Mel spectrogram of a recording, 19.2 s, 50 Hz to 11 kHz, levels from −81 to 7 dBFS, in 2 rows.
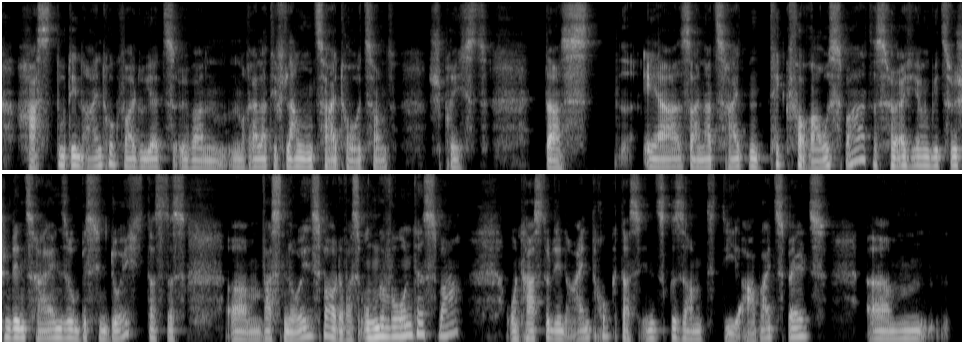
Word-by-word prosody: Hast - - +1
du 125 - +1
den 120 0 +3
Eindruck, 120 +5 -3
weil 110 -1 0
du 105 - -4
jetzt 105 0 0
über 100 -1 -2
'n 95 -1 -4
'n 105 -1 -5
relativ 105 +1 -1
langen 105 0 +3
Zeithorizont - - -2 0.3
sprichst, - - -5 0.5
dass - - +3
ä - - -12 0.2
er - - +3
seiner 105 0 +1
Zeit 105 +1 -1
'n 105 - -1
Tick - - -5
voraus 100 +6 +2
war? 190 +6 0
Das 205 - -1
höre 120 -1 +4
ich 115 -1 0
irgendwie 120 -1 +1
zwischen 120 0 +1
den 120 -1 +7
Zeilen 115 +1 +1
so 120 +1 +3
'n 110 - 0
bisschen 110 -1 -2
durch, 110 0 -2
dass - - -3
das, - - -1 0.4
ähm, 100 +1 -1
was 105 -1 +1
Neues 110 +7 +1
war 145 -4 +2
oder 105 -4 +1
was 95 - -2
Ungewohntes 135 +7 +4
war? 170 +7 -4 0.4
Und - - -3
hast 110 0 +2
du 115 - +2
den 110 -1 +1
Eindruck, 125 +4 -6
dass 115 -3 -1
insgesamt 110 -1 -4
die - - -3
Arbeitswelt, 135 +1 -1 0.4
ähm, 105 +1 -1
m - - -20
115 Hz, 170 wpm, -25 LUFS, 105-125 Hz, 0.5 s, den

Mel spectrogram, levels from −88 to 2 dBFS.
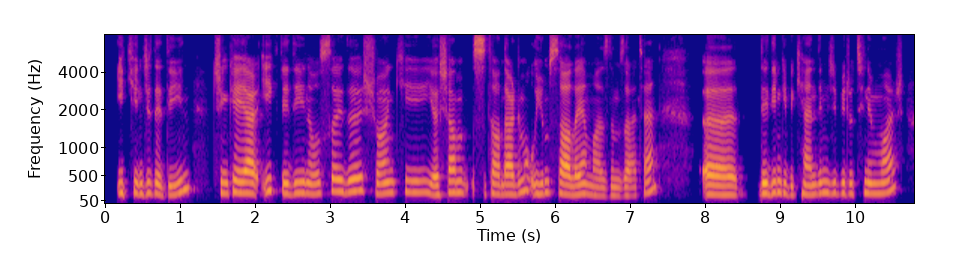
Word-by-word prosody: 2'nci 190 -1 -3
dediğin. 180 - -2 0.3
Çünkü 190 +1 -1
eğer 195 -2 +6
ilk 230 -1 -3
dediğin 185 +2 +1
olsaydı 210 +5 +1
şu 180 - -5
anki 195 +3 -2 0.3
yaşam 185 +5 0
standardıma 175 +4 +2
uyum 180 +2 -2
sağlayamazdım 165 -6 +1
zaten. 145 - -4 0.6
Eee, 160 -2 +5 0.3
dediğim 185 +2 +4
gibi 160 -5 -5
kendimce 180 +3 -3
bir 185 -1 -3
rutinim 180 0 -2
var 220 - -2
185 Hz, 115 wpm, -25 LUFS, 170-195 Hz, 0.6 s, eğer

